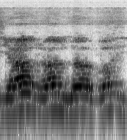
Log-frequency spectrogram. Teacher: या का उच्चारण स्थान तालु से, रा का उच्चारण स्थान मूर्धा से, ला का उच्चारण स्थान दंत से, वा का उच्चारण स्थान दंत ओष्ठ से। या वह हमारे क्या कहलाते हैं, अर्धस्वर कहलाते हैं। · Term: अंतस्थ व्यंजन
